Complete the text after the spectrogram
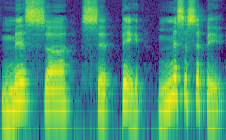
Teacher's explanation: This state has four syllables. The stress is on that third syllable. That second one's just that schwa. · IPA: /ˌmɪs əˈsɪp i/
